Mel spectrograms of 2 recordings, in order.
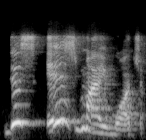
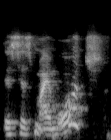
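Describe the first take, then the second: First: "is" hit firmly, the line a bit louder, falling at the end; stress on is. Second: "watch" stressed, lower and rising. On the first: Trainer demos stress to students, authority on "is". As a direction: insist with a hard "is". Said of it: "I'm showing authority". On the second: Trainer demos stress to students, ownership on "watch". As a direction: lean on "watch" to claim it. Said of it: "I'm showing possession". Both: Shown as a demonstration.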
